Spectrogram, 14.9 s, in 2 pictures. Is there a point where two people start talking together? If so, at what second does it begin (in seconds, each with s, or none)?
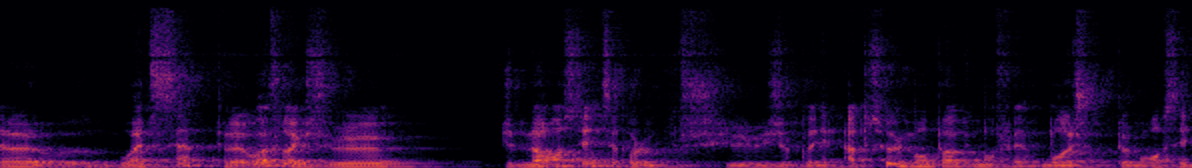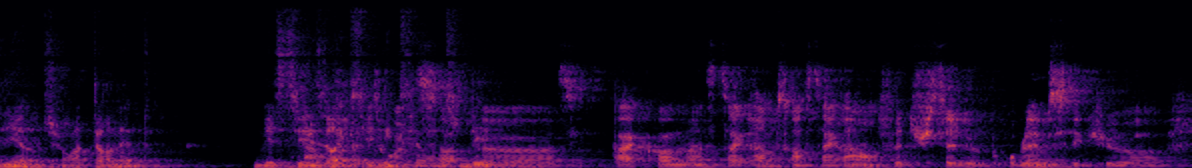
9.3 s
